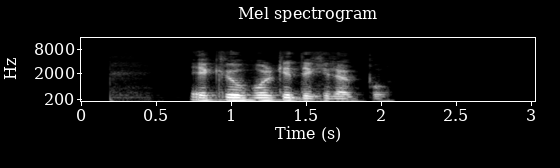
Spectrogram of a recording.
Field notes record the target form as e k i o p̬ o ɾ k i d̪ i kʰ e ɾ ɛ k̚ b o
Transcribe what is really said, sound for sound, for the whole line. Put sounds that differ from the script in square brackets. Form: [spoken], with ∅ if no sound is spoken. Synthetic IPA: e k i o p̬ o ɾ k [e] d̪ [e] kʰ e ɾ [a] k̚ b o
